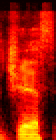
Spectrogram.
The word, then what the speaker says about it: GIF: he says it's a gif it's called a graphic interchange format it starts with a hard G so therefore GIF starts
